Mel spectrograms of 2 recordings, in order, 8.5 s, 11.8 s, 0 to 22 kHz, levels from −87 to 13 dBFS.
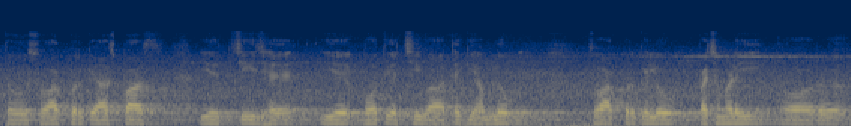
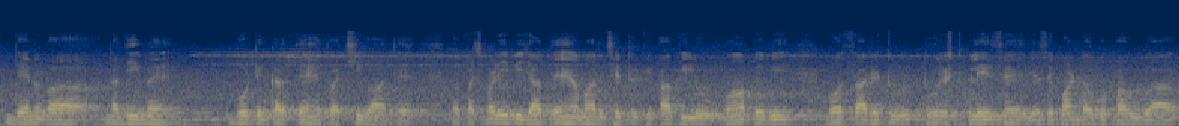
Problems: none marked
